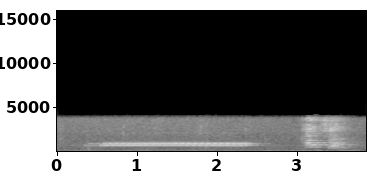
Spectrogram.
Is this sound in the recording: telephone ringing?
yes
